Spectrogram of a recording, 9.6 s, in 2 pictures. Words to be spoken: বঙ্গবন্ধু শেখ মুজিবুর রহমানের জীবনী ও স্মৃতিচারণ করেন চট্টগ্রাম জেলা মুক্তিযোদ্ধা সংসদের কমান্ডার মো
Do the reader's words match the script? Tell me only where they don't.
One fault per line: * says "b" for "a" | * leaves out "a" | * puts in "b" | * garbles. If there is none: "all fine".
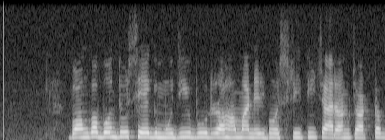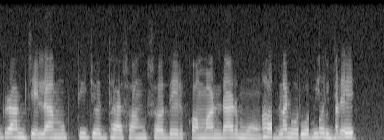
* leaves out "জীবনী"
* leaves out "করেন"
* garbles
